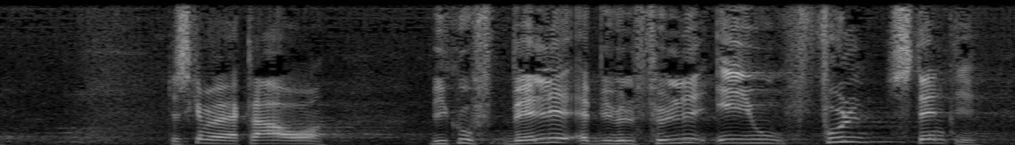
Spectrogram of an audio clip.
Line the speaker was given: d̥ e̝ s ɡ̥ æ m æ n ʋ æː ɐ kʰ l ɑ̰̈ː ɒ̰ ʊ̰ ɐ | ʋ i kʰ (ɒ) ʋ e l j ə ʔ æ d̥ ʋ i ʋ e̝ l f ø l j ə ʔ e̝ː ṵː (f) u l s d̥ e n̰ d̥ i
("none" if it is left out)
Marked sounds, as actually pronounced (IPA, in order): u, f

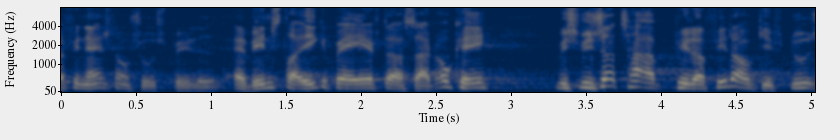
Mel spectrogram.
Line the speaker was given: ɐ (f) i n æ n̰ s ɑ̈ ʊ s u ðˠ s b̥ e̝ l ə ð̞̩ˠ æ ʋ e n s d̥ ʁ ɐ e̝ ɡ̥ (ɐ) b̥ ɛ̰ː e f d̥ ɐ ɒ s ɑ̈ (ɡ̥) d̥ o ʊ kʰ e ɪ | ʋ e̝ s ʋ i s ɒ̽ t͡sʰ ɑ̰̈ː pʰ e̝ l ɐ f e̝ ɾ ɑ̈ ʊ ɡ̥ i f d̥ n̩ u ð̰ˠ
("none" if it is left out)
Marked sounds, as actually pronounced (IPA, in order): f, ə, ɡ̥

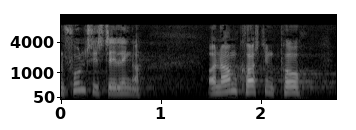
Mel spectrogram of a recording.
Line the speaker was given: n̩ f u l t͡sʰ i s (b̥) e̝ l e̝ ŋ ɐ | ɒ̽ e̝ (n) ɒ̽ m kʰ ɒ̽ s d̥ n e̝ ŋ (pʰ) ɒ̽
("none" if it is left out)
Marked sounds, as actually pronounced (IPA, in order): d̥, n, pʰ

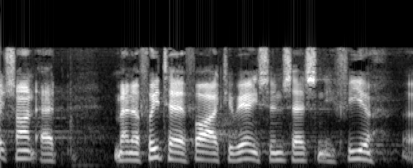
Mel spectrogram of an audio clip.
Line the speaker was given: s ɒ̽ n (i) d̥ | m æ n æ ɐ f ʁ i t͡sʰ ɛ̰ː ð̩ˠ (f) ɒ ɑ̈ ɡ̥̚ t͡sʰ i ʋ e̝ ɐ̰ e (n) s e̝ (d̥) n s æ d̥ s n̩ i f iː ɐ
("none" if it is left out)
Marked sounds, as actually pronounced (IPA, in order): æ, f, ŋ, none

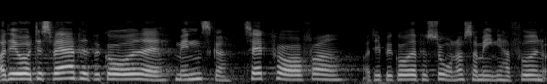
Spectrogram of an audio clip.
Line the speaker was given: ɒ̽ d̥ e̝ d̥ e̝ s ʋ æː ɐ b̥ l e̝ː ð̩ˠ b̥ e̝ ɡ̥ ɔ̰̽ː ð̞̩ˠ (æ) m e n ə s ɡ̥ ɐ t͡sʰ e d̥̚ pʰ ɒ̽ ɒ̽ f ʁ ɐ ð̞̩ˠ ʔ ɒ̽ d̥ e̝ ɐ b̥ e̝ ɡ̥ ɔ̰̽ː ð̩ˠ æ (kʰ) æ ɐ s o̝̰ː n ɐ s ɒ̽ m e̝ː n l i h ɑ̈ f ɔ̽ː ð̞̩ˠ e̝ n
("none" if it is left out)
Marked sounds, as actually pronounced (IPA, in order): æ, pʰ

